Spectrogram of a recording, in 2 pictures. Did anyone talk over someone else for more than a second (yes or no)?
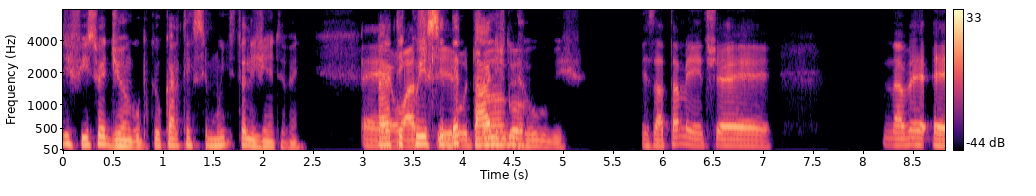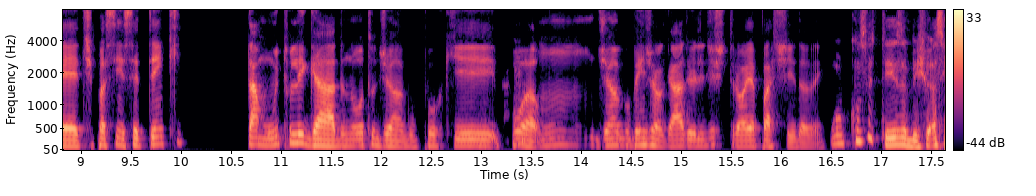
yes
